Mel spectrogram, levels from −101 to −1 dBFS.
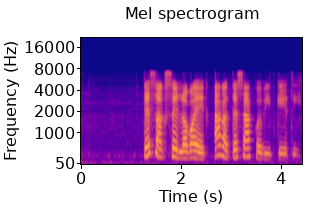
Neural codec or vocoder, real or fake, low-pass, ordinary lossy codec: none; real; 7.2 kHz; none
